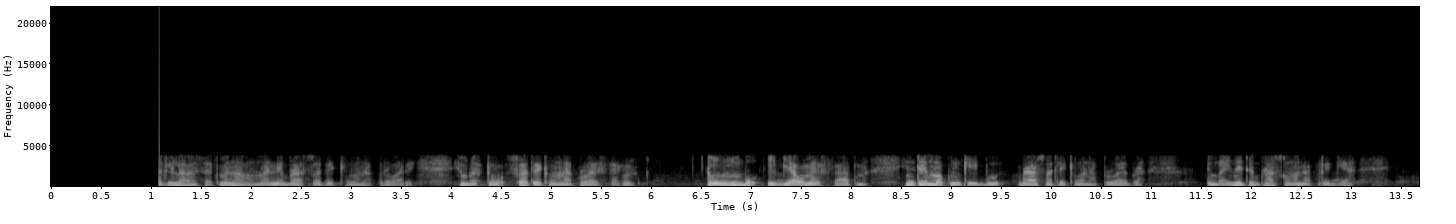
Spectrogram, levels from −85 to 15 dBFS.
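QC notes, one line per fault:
Throughout: iLBC codec. The speech is confined to a narrow telephone band of roughly 150 Hz to 3.7 kHz and has a plainly audible rough, slightly synthetic edge. Each short block is coded on its own, in a way that fits 20 ms frames at 15.2 kbps, so fine detail of the excitation is lost. A spectrogram shows a hard ceiling near 3.7 kHz with nothing above it and little energy below 150 Hz. Harmonics look smeared, grainy and less clean than in wideband speech.
0 to 1.08 s: cut-off start. The clip opens on digital silence, and the sound then begins abruptly at 1.08 s, partway through an utterance, with no natural attack or onset. The stream or recording evidently started late and joined the speech midway. On the waveform the first 1.08 s is a flat line, followed by a sudden jump to signal. The spectrogram shows a blank stretch, then a vertical edge where energy appears across the band at once.
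2.28 to 2.31 s and 7.76 to 7.79 s: lost iLBC frames. Each event is a single missing block of about 20 ms. The decoder filled it by repeating the last pitch cycle mixed with noise, which produces a brief held, faintly buzzy vowel-like smear. The speech recovers immediately afterwards because each frame is decoded independently. On a spectrogram each gap shows frozen, evenly repeated harmonics with a noisy haze. The waveform shows a short run of near-identical periodic cycles.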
